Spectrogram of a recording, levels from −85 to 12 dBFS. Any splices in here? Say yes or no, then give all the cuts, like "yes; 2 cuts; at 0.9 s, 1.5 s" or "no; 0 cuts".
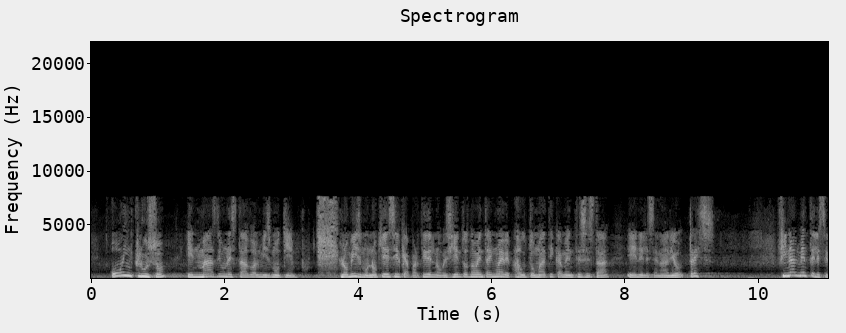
yes; 2 cuts; at 3.7 s, 6.3 s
